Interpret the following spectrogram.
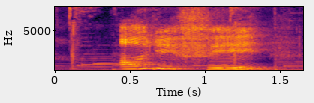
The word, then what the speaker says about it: en effet: En effet, le T à la fin ne se prononce pas.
